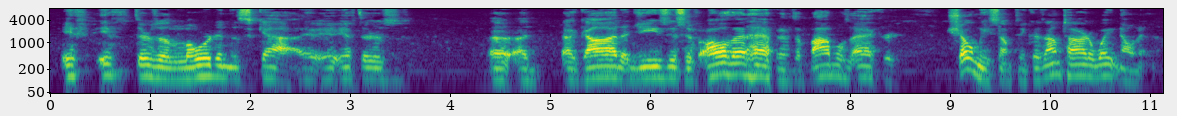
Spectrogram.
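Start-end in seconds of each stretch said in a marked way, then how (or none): none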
